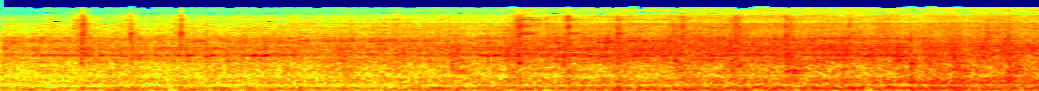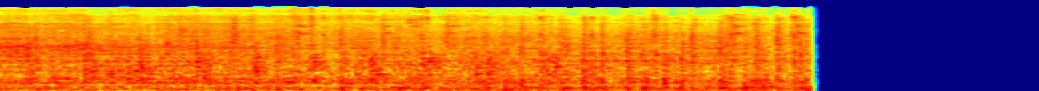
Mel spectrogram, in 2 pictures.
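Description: Steam locomotive and its train of coaches approaching and passing close by, the running noise and hiss growing steadily louder, with sharp clicks from the wheels on the rails as the coaches roll past. The sound cuts off suddenly near the end.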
